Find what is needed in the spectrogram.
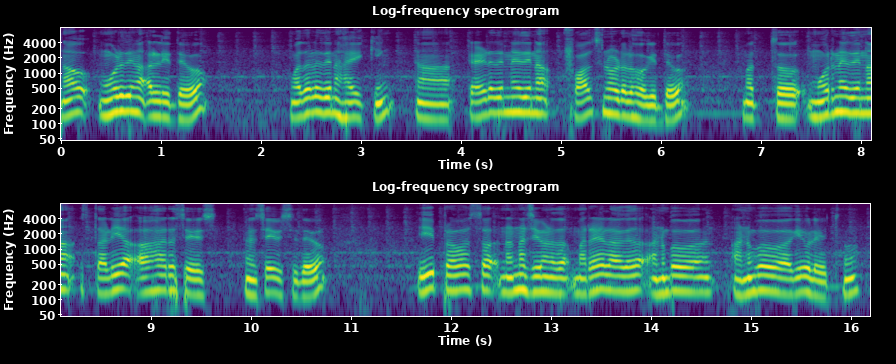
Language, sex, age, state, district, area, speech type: Kannada, male, 18-30, Karnataka, Dakshina Kannada, rural, spontaneous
